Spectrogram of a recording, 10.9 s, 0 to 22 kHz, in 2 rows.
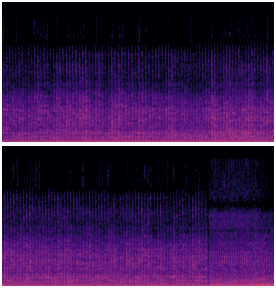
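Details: Cub Cadet 1250 hydrostatic garden tractor, revived after seven years parked, running with a rough, raspy, loud drone and fast pulsing exhaust note; exhaust/muffler is worn out, making it very loud.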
